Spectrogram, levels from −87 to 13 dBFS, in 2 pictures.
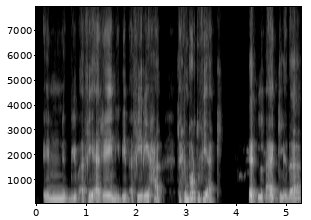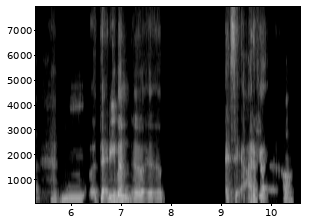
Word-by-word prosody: إن 105 -1 +3
بيبقى 130 +2 -4
في 180 -4 +2
أغاني، 115 -5 +3
بيبقى 105 0 -4
في 160 +1 +1
ريحة، 180 +1 0 0.3
لكن 185 +4 +2
برضه 225 0 +1
في 195 +1 +2
أكل. - - -12 0.6
الأكل 290 0 +3
ده، - - -1 0.4
امم، 120 +1 -3 0.4
تقريبًا 185 +3 +3
آآ، 115 - -1 0.4
آآ 115 - -7 1.3
اس - - +3
عارفة 185 -2 -2 0.4
آه. - - -5
140 Hz, 115 wpm, -25 LUFS, 115-185 Hz, 1.3 s, إن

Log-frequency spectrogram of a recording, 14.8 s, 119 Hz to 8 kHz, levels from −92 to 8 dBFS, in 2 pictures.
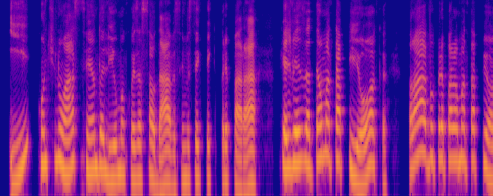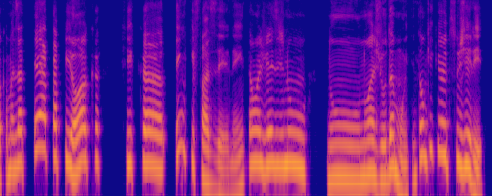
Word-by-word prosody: e 230 - 0
continuar 235 -2 +2
sendo 220 -3 0
ali 185 -4 +1
uma 195 +2 0
coisa 180 -1 -2
saudável, 160 -4 0
sem 170 +5 -8
você 175 +1 -2
ter 175 -1 -7
preparar, 160 -2 +1 0.2
porque 230 - +2
às 215 - +6
vezes 240 +2 +6
até 230 +3 +3
uma 285 +1 +2
tapioca, 235 - +1 0.3
fala 260 +8 +3
"ah, - - +3
vou 265 -1 -3
preparar 260 +1 +2
uma 255 0 0
tapioca," 225 -8 -1
mas 210 +2 -1
até 245 +8 0
a - - 0
tapioca 255 -3 0 0.4
fica 235 -2 0
tem 305 +5 -4
que 255 -4 -5
fazer 140 - -4
né, 120 - -9
então 160 - -3
às 235 -1 +1
vezes 230 0 +1
não 230 -2 +2 0.3
não 180 -1 -2
não 180 +2 0
ajuda 185 +2 +1
muito. 125 - -3
Então 270 +10 -2
o - - -1
que 320 - -5
que 310 - -9
eu - - 0
ia 280 - +1
te - - -23
sugerir, 220 - +1
225 Hz, 195 wpm, -25 LUFS, 175-250 Hz, 0.4 s, às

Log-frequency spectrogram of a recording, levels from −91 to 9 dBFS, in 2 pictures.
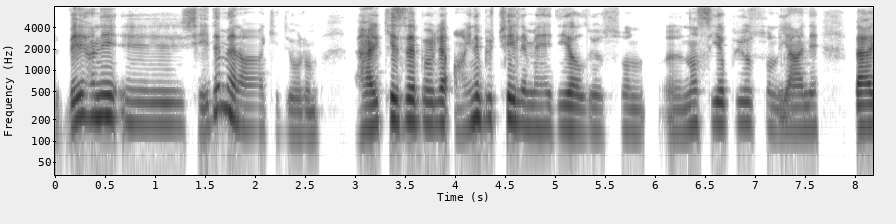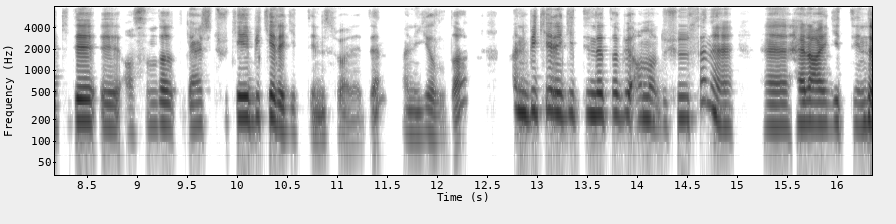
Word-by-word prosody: ve, 210 +5 +3
hani, 220 0 +1
eee, 175 -4 -10
şeyi 150 -1 -11
de 285 - -1
merak 155 - -3
ediyorum: 130 -1 -14 0.3
Herkese, 190 +4 +3
böyle, 180 0 0
aynı 190 +9 -1
bütçeyle 200 -3 0
mi 160 -1 -8
hediye 160 0 -3
alıyorsun, 145 0 -11 0.2
ııı, 140 +2 -13
nasıl 170 +1 -6
yapıyorsun? 175 -2 -6
Yani, 155 +1 -6 0.4
belki 165 +2 +2
de, 195 -1 +8
eee, 165 -1 -3
aslında 170 0 -3
gerçi 170 +1 -7
Türkiye'ye 215 +1 +4
1 215 - -4
kere 215 -8 +5
gittiğini 145 - -14
söyledin, 400 - -14
hani, 130 -1 -10
yılda. 140 - -6 0.4
Hani, 255 -3 +3
1 260 - +3
kere 260 -2 +3
gittiğinde, 235 0 +2
tabii, 235 0 0
ama 205 -2 -3
düşünsene, 210 - -3 0.3
eee, 165 0 0
her 180 0 +4
ay 175 -1 +6
gittiğinde 175 -1 0
175 Hz, 150 wpm, -21 LUFS, 160-210 Hz, 0.4 s, de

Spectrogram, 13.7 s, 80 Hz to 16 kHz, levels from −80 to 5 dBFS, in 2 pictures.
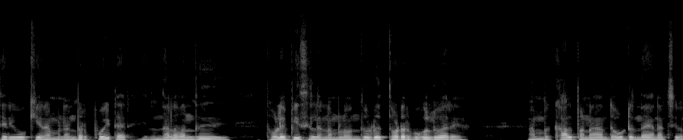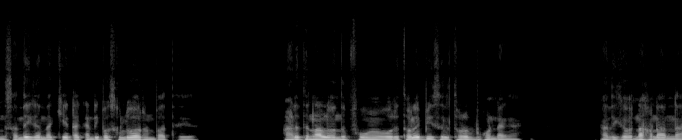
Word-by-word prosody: சரி 160 -4 0
ஓகே! 145 0 -3
நம்ம 120 -2 -3
நண்பர் 160 +7 -1
போயிட்டார், 160 -5 +1 0.2
இருந்தாலும் 140 +9 0
வந்து 150 +3 0 0.7
தொலைபேசியில 155 +2 +2
நம்மள 135 -2 0
வந்து 145 +2 -3
தொட 145 +2 +4
தொடர்பு 155 +1 +4
கொள்ளுவாரு. 135 -1 +3 0.7
நம்ம 125 0 -2
கால் 145 +1 +1
பண்ணா, 145 0 0 0.2
டவுட் 145 +3 0
இருந்தா 145 +1 0
ஏதாச்சும் 135 -3 -4
சந்தேகம் 145 +3 +2
இருந்தா 145 +1 -1
கேட்டா 145 +1 +1
கண்டிப்பா 135 +2 -1
சொல்லுவாருன்னு 135 -1 +2
பார்த்து, 120 -1 -9 1.1
அடுத்த 150 +5 +1
நாள் 155 -5 +5
வந்து 155 +3 +1
ஃபோன் 140 -4 +2
ஒரு 125 - +2
தொலைபேசியில 145 0 +2
தொடர்பு 130 +1 0
கொண்டேங்க. 125 -1 -2 0.9
அதுக்கு 125 0 -3
அவரு 115 - 0
என்ன 170 - +3
சொன்னார்னா, 130 -5 0
140 Hz, 165 wpm, -23 LUFS, 130-150 Hz, 1.1 s, நாள்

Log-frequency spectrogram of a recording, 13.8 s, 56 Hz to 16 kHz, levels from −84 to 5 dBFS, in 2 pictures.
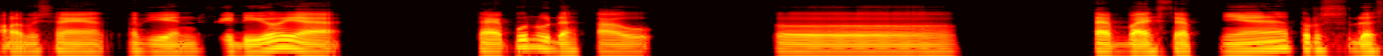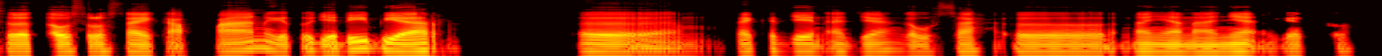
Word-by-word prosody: Kalau - - +2
misalnya 95 -1 +1
ngerjain 95 -2 -1
video 95 +7 +3
ya, 95 -10 +6 0.7
saya 100 - +4
pun 145 +7 0
udah 100 -4 +2
tahu, 95 -1 -1 0.7
eee, 90 -1 0 0.8
step 100 -2 +6
by 95 0 +8
step-nya, 100 +6 +2
terus 115 -3 0
udah, 95 - +5
eee, 95 -1 +1
tahu 95 0 +3
selesai 95 0 0
kapan - - -1
gitu - - -4
jadi 115 - +2
biar, 105 -4 +4 0.7
eee, 95 -2 0 0.2
saya 95 - -2
kerjain 100 -2 -3
aja, 95 +2 -4
nggak 85 -4 -6
usah, 90 +2 -5 0.2
eee, 90 -1 -1
nanya-nanya, 90 0 -1
gitu. - - -9
95 Hz, 135 wpm, -26 LUFS, 90-100 Hz, 0.8 s, by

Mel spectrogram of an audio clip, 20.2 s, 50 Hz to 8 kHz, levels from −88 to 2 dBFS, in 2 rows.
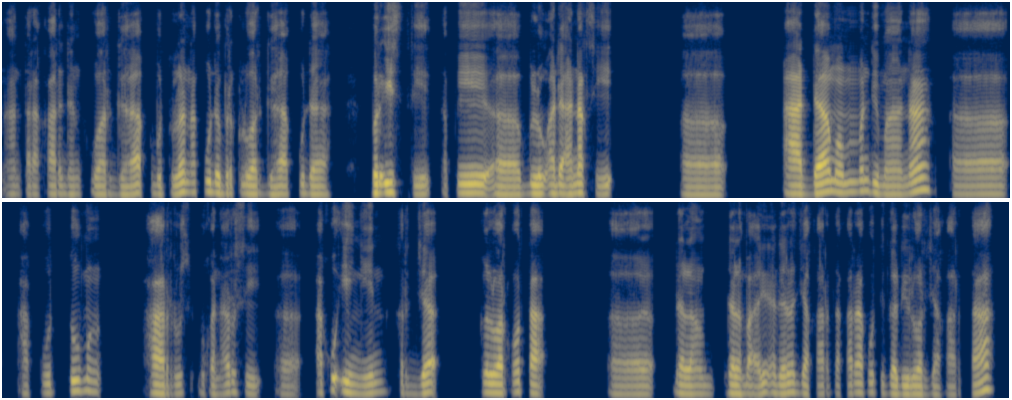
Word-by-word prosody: antara 120 -1 -10
karir 120 -1 -5
dan 120 -1 -9
keluarga, 120 +1 -2
kebetulan 130 +3 -1
aku 150 +1 -1
udah 135 -3 +3
berkeluarga, 120 -2 -1
aku 130 +1 -9
udah 120 -1 -1 0.5
beristri 135 -3 +4
tapi, 130 +2 +4
eee, 115 -1 +1
belum 125 0 +3
ada 125 -1 +2
anak 135 +2 +5
sih. 120 +1 -5 0.7
Eee, 110 0 -2 0.6
ada 125 +1 +7
momen 150 +2 +1
di 140 - +2
mana, 120 +8 +3 0.2
eee, 120 0 -4 0.2
aku 135 +2 -11 0.2
tuh 160 - +5
meng 160 -2 -6 0.4
harus, 130 0 0
bukan 125 -3 -10
harus 140 +1 -6
sih, 120 -1 -8 0.2
eee, 120 -1 -12 0.2
aku 165 +4 -1
ingin 135 0 0 0.2
kerja 135 +1 0 0.4
keluar 135 -1 +4
kota. 140 -3 0 0.7
Eee, 120 0 -5 0.2
dalam 120 -2 -1
dalam 130 -2 +1
hal 125 - -1
ini 140 - -2
adalah 135 +2 +1
Jakarta, 125 -1 -7
karena 135 +2 -2
aku 145 - -6
tinggal 130 -3 -3
di 120 - -1
luar 120 0 +1
Jakarta. 120 - -3
125 Hz, 145 wpm, -23 LUFS, 120-135 Hz, 0.7 s, ada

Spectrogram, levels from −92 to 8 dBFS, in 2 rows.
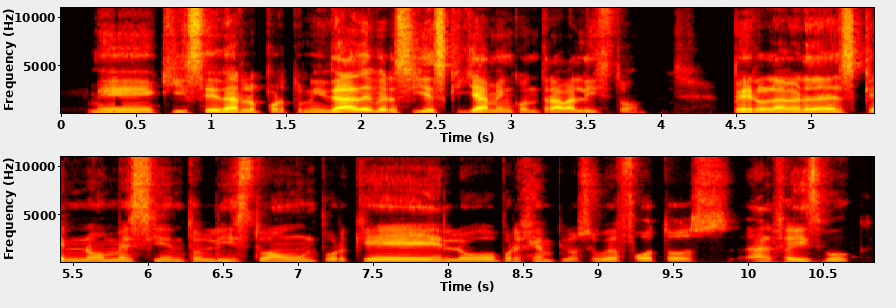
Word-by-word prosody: Me 115 -2 -1
quise 135 +2 +3
dar 130 0 +5
la 135 - -1
oportunidad 120 +2 +4
de 155 - +6
ver 145 0 0
si 140 0 +3
es 135 - +7
que 125 - -11
ya 125 +1 +6
me 135 +1 -5
encontraba 120 -1 -1
listo, 120 -2 -9 0.5
pero 130 -1 +2
la 125 -1 +3
verdad 125 +2 +2
es 135 - +4
que 145 - -5
no 135 0 -7
me 135 0 -7
siento 125 0 -3
listo 125 +1 -6
aún 125 +1 -8
porque 120 -3 -2
luego, 120 +1 -7
por 125 - -11
ejemplo, 115 -2 -12
sube 125 +3 -9
fotos 125 0 -7
al 105 -1 -8
Facebook 115 +8 -5
125 Hz, 175 wpm, -24 LUFS, 120-130 Hz, 0.5 s, es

